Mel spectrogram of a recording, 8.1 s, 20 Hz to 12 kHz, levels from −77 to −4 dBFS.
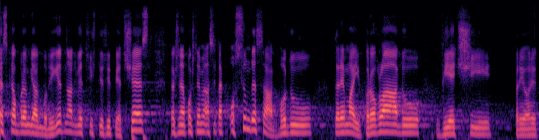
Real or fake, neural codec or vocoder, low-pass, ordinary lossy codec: fake; autoencoder, 48 kHz, 128 numbers a frame, DAC-VAE, trained on Japanese speech; 10.8 kHz; Opus, 32 kbps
